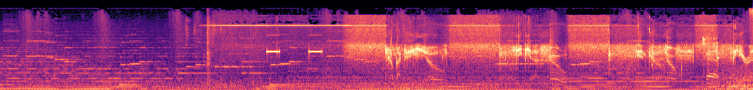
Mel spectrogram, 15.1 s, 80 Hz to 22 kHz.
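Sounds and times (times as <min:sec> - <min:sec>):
background music sustained tones: 0:00.0 - 0:15.0
short high beeps: 0:05.4 - 0:06.6
tinny radio voices: 0:07.0 - 0:09.1, 0:09.9 - 0:15.0.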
